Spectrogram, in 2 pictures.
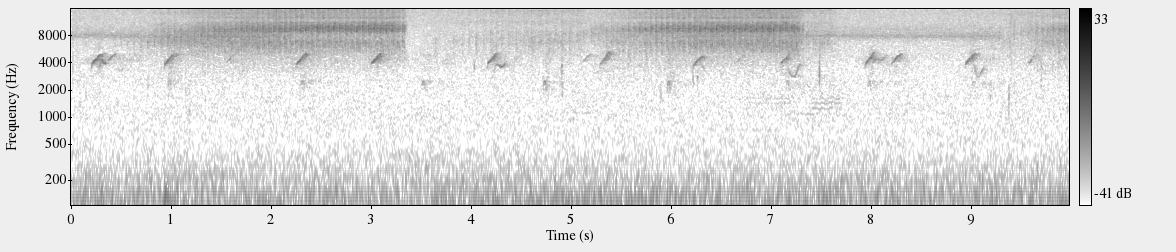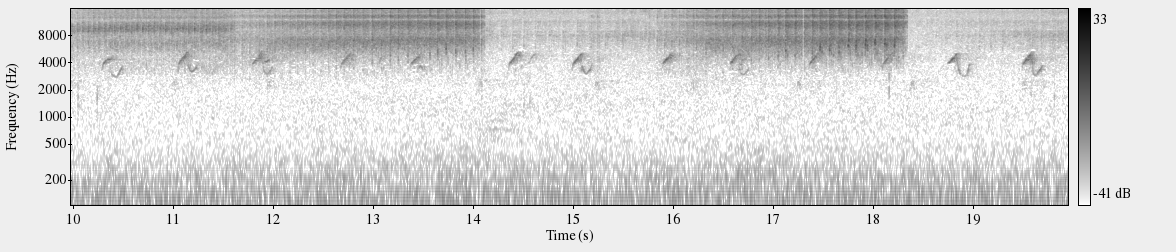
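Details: Summer crickets at a lakeside keep up a high, shimmering buzz through most of the stretch, with brief pauses. Birds add quick upward-flicking chirps in a loose repeated pattern, all over a constant low hum of wind.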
